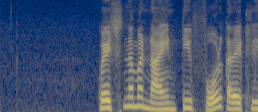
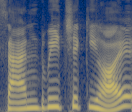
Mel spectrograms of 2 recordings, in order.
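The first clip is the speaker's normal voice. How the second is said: ordinary talk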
